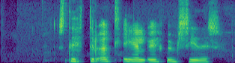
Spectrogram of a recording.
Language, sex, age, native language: Icelandic, female, 15, Icelandic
